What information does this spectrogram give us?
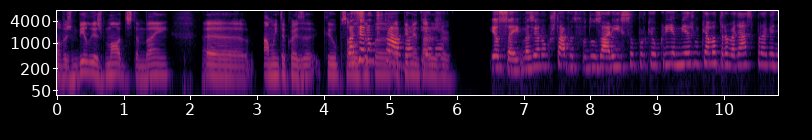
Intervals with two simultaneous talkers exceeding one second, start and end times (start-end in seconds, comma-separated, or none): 4.3-5.9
